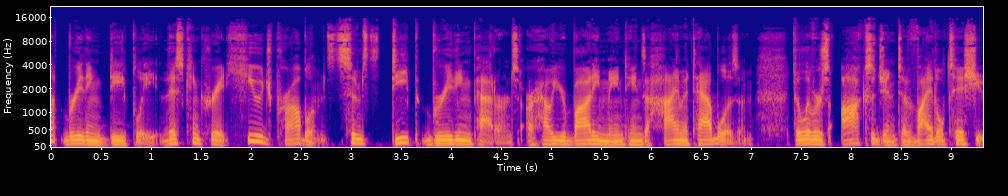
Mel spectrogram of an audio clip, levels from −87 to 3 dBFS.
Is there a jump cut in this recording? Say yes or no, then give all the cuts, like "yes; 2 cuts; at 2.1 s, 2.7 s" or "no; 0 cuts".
no; 0 cuts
